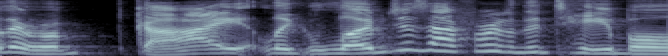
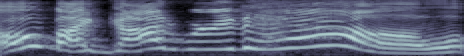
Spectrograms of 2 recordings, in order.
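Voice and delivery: mock very high-pitched shrieking scream; 11 semitones higher than usual. Retelling a story, acting out someone seeing a giant demon: retelling a scream. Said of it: "Troy finally screams".

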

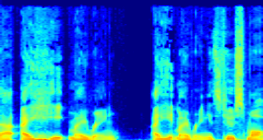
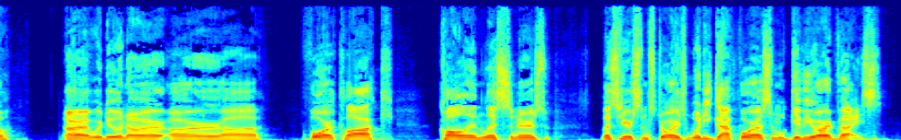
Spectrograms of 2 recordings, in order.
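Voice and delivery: mock biker-type radio host voice, louder; 3 semitones higher, 7 dB louder than usual. Retelling what two radio hosts said, imitating biker-type radio hosts. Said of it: "they go".

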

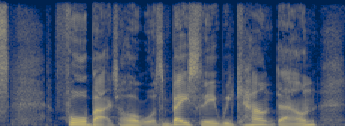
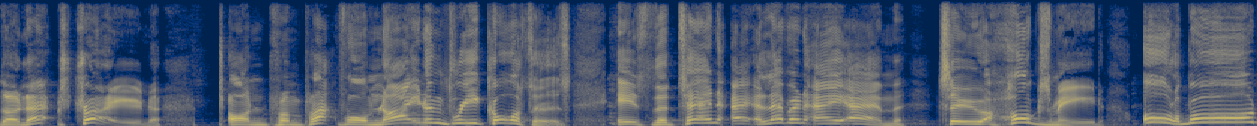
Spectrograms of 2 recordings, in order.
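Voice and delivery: train announcer voice, much higher; 9 semitones higher than usual. Retelling a trip, the speaker imitates the tannoy announcing the next train, train announcer voice. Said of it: "He has that right voice".

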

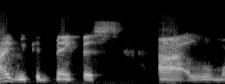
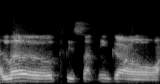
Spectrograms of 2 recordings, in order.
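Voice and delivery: put-on little robot voice, higher; 4 semitones higher than usual. Joking about snagging a delivery robot and hearing it speak: voicing a little delivery robot. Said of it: "see its little personality kick in".

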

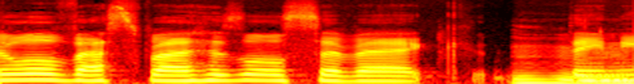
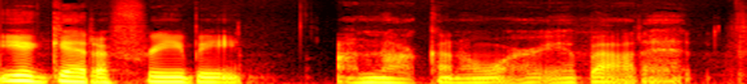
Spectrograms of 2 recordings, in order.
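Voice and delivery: mock groggy, sleep-deprived, half-asleep voice; 5 semitones lower, 4 dB quieter than usual. Retelling what a sleep-deprived friend said after being rear-ended: imitating someone sleep deprived. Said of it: "he's so sleep deprived".

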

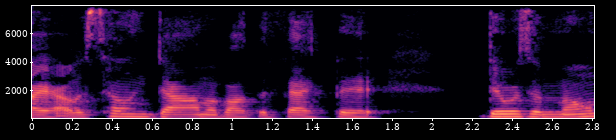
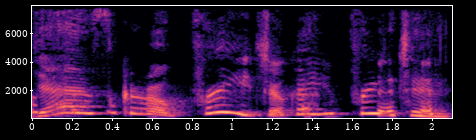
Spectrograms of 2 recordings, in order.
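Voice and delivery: play-acted very high, shrill, hyped-up cheering holler; 14 semitones higher, 4 dB louder than usual. Reacting to the other speaker's argument, imitating own shouting. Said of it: "I'm over here shouting like".

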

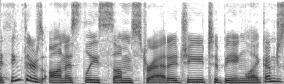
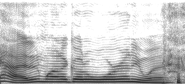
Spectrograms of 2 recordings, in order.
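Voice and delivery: chill, unbothered, laid-back surfer dude voice; 4 semitones higher than usual. Voicing a card creature as a chill surfer guy: laid-back surfer guy voice. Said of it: "He's just a surfer guy".

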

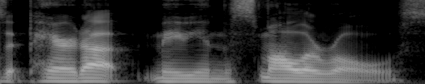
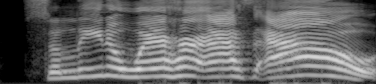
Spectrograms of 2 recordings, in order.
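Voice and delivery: very loud, very high, shrill yell; 13 dB louder than usual. Recalling a line yelled during the lip sync: retelling a yell. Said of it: "Mistress yells".

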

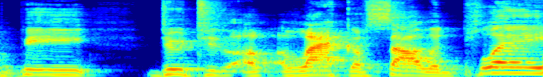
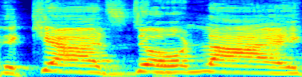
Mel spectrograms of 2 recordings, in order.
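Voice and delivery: put-on Jamaican accent, higher; 7 semitones higher than usual. Making a football prediction as Miss Cleo: Miss Cleo impression. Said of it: "I'm gonna put my Miss Cleo hat on".

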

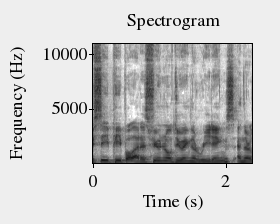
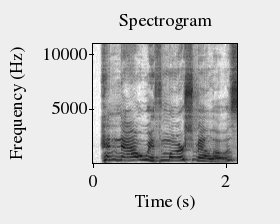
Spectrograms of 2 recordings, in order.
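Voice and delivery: very high, slow, drawn-out sobbing wail; 13 semitones higher than usual. Acting out the kids at the end of an imagined commercial: crying kids. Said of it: "it's just the kids crying".

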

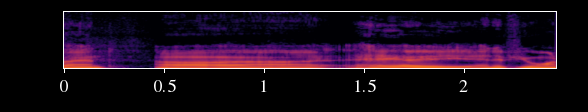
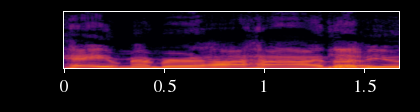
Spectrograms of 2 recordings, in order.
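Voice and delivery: put-on warm, sincere tone, higher; 7 semitones higher than usual. Retelling how two friends greeted the speaker: imitating a sincere greeting. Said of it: "'Cause it was like".

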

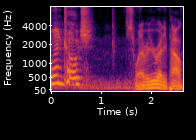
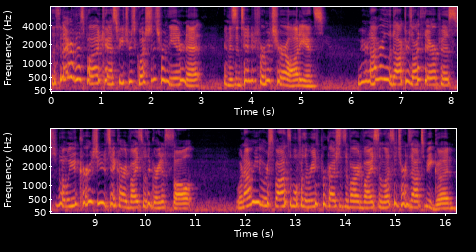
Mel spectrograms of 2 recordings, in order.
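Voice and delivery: put-on whiny preteen voice, cracking, much higher; 13 semitones higher than usual. Reading the podcast disclaimer in the voice a co-host asked for: preteen losing his voice. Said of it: "Like the preteen losing his voice".

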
